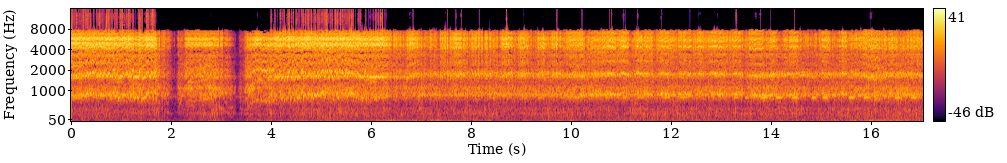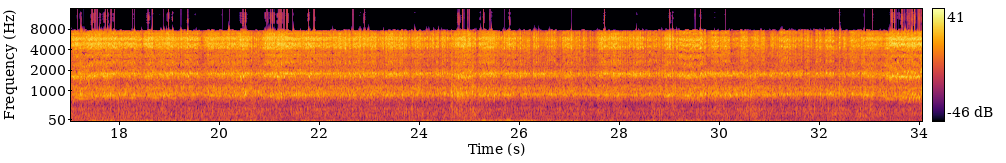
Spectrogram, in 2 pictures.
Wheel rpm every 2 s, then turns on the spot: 190, 90, 180, 220, 230, 230, 230, 230, 220, 230, 230, 240, 230, 230, 230, 230, 230.
none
